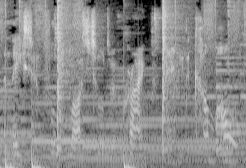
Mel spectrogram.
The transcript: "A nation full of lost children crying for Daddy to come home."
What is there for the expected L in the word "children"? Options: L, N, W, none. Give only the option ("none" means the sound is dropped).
L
